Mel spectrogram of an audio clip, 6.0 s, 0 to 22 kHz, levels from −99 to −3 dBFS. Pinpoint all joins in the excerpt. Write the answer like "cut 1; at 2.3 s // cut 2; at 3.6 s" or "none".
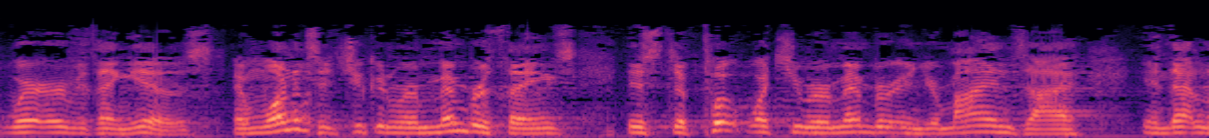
cut 1; at 1.1 s // cut 2; at 1.5 s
